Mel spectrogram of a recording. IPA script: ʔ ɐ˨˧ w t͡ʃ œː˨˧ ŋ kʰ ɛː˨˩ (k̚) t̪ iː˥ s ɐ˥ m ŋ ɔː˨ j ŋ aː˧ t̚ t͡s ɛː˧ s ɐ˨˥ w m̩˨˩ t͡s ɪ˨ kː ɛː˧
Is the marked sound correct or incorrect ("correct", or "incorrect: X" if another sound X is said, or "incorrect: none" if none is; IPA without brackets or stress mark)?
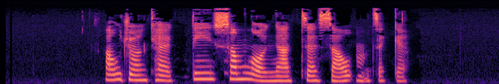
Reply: correct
